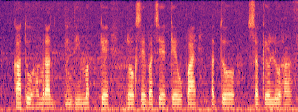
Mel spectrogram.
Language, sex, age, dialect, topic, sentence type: Magahi, male, 18-24, Western, agriculture, question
